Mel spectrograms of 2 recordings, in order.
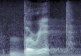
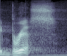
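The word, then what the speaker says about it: ברית: Same with the Hebrew word for covenant, brit. Brit in modern Hebrew is just Brit.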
